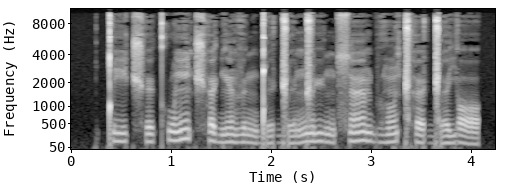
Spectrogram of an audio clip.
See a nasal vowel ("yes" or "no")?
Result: yes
